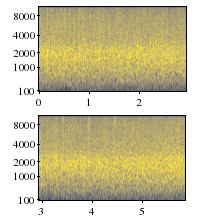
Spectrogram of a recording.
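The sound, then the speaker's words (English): Sustained, dense applause from a large concert audience after a symphony orchestra's performance, greeting the orchestra's principal oboist, a broad steady wash of clapping at even loudness from start to finish with no voices standing out. “And roars of applause for the Oslo Philharmonic's principal oboist.”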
